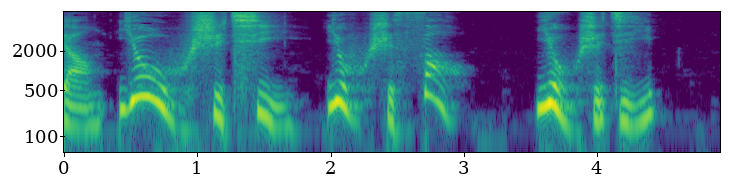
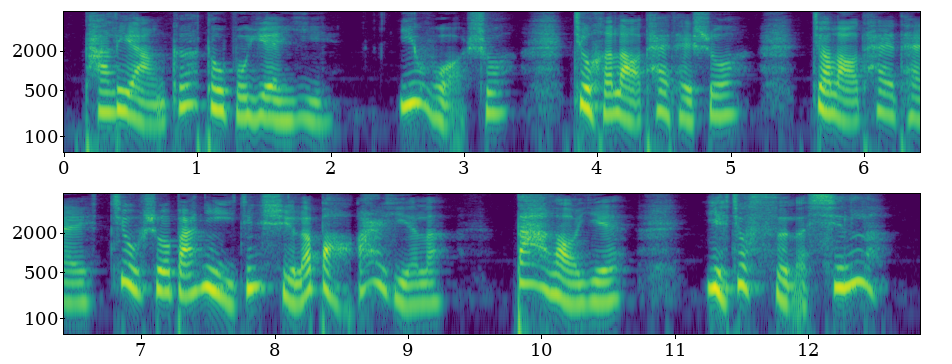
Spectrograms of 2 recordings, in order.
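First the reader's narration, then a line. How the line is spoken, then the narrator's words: Laughing. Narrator (Chinese): 袭人笑道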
